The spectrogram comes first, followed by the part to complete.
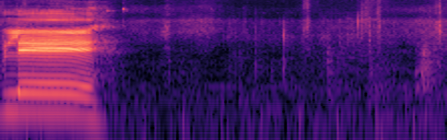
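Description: A man's drawn-out call to the animal, then the faint, soft hoofsteps of a water buffalo walking on a sandy dirt track as it pulls a wooden cart.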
